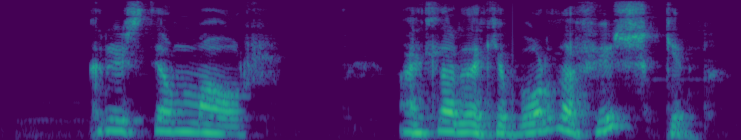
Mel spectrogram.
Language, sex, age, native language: Icelandic, female, 60-69, Icelandic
